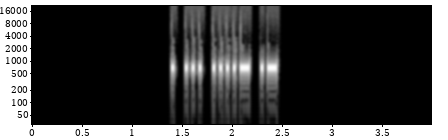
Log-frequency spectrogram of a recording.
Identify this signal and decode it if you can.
Morse code, heard as a keyed tone, about 36 wpm, 700 Hz. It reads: ES4A
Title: DXCC-100 Call Signs - 4 Characters - 35wpm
